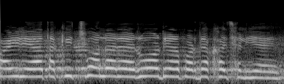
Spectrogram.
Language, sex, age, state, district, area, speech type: Maithili, female, 60+, Bihar, Purnia, urban, spontaneous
